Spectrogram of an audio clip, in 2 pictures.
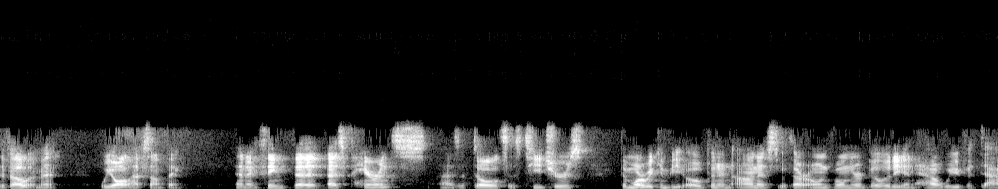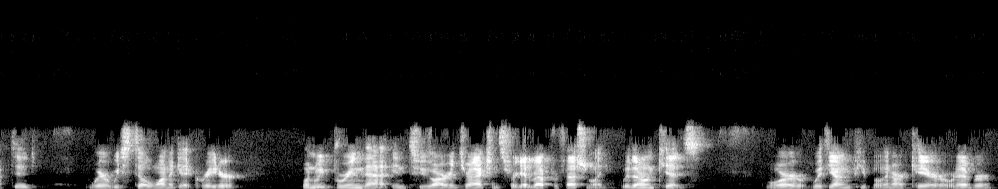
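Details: Adult male speaker; typical speech.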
